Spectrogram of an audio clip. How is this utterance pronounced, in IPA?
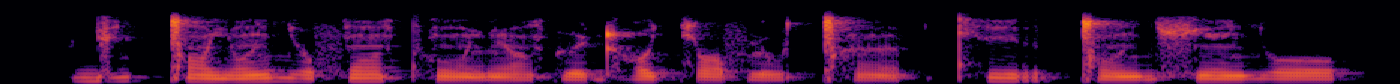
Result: ɡʲ ə̤˦ ʎ ǀ ɔ̃˨ j õ˦ ʎ ɤ˨ f õ˦ tʰ ũ˨ lʲ ɔ̃˨ k ɯ˨ ɖʱ ɔ˦ c ɔ˨ f ɭ u˨ ǀʰ ə̃˨ | cʰ i˦ r ǀ õ˨ ʎ xʲ ẽ˦ ʎ o˦

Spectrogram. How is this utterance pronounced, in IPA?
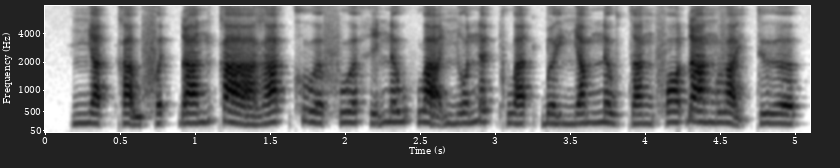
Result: ɲ a˨˩ t̚ k a̰˧˨ w f ə˨˩ t̚ ɗ a˨˦ n k aː˧˩ ɣ a˦˥ k̚ x u˨˩ ə̯ f u˨˩ ə̯ h ḭ˧˨ n ə˧ w h w a̰ː˧˨ ɲ o˨˦ n ə˨˩ t̚ k w a˨˩ t̚ ɓ ə˨˩ j ɲ a˧ m n ə˧˩ w t̪ a˨˩ ŋ f ɔ˧ ɗ a˧ ŋ v a̰˧˨ j t̪ ɨ˨˩ ə̯

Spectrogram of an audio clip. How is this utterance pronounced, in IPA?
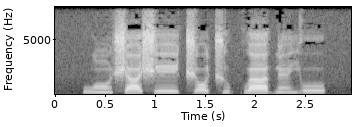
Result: w ɔ̃˨ ʃ a˧ ʃ eː˦ t͡ʃ ɔ˧ t͡ʃ u˦ kʷ aː˦ ɗ ɛ̃˨ j o˦

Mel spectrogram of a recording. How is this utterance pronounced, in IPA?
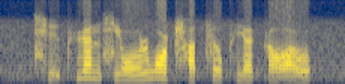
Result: t͡ɕʰ ḭ˨˩ pʰ ɥ ɛ˥˩ n ɕ j o˧˥ ʊ̯ ɻ w ɔ˥˩ ʈ͡ʂʰ ä˩ t͡s ɹ̩˧˥ pʰ j ɛ˧˥ k ɑ̰˨˩˦ ʊ̯

